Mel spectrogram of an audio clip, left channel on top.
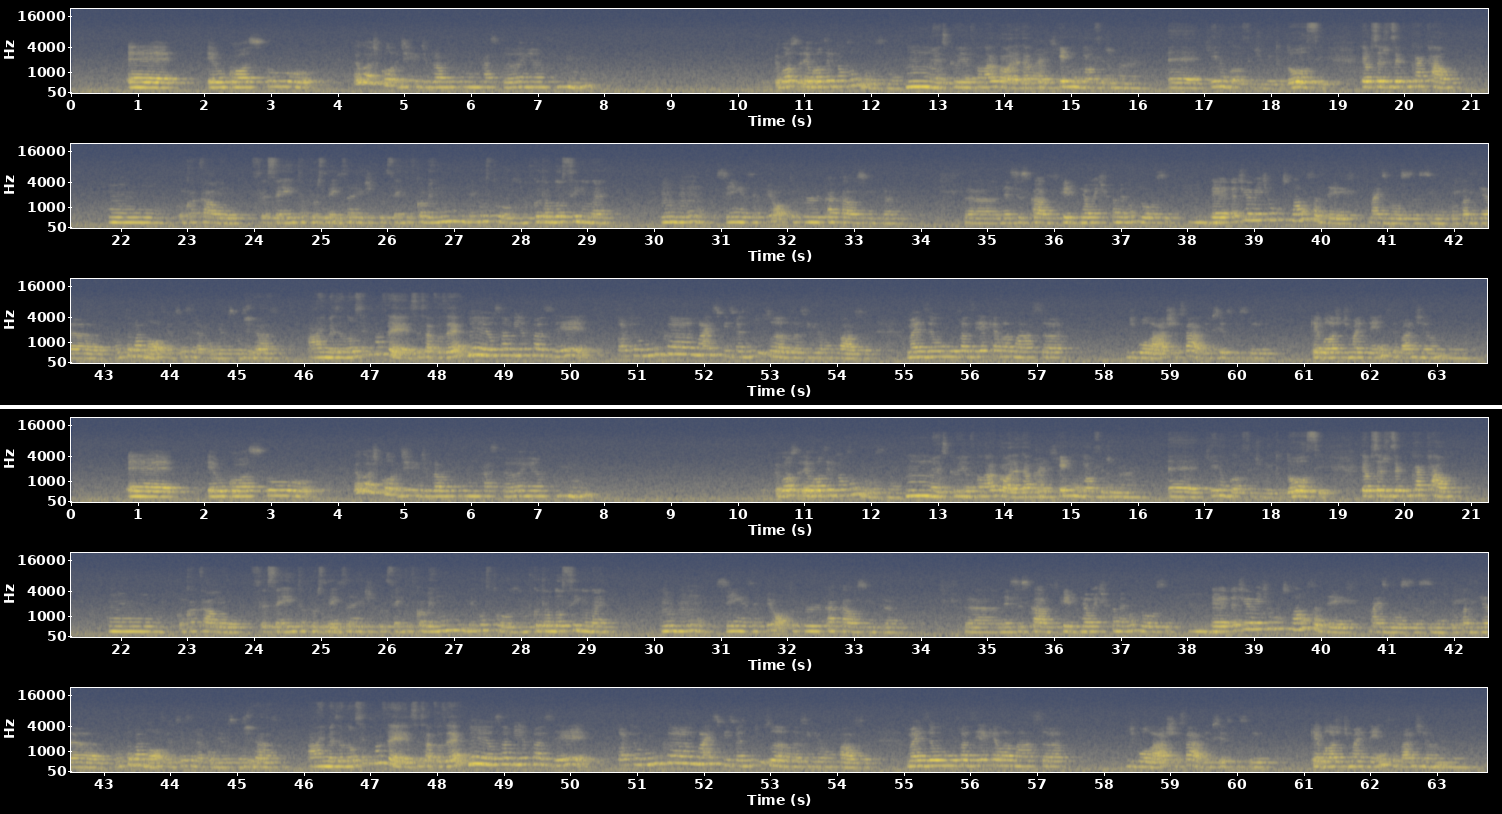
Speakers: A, on the left (about 65°); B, on the right (about 45°).
A: É, eu gosto. Eu gosto de, colo- de de brownie com castanha.
B: Uhum.
A: Eu gosto, eu gosto dele não tão doce, né?
B: Hum,
A: Eu
B: é
A: gosto
B: isso que
A: dele
B: eu ia falar agora. Dá
A: mais
B: para
A: chocolate,
B: quem não gosta
A: mais
B: de
A: amargo.
B: muito, é, quem não gosta de muito doce, tem a opção de fazer com cacau.
A: Hum,
B: Com cacau
A: é
B: sessenta por
A: interessante.
B: cento setenta por cento fica bem, bem gostoso. Não fica tão docinho, né?
A: Uhum, sim, eu sempre opto por cacau, assim, pra, pra nesses casos, que ele realmente fica menos doce.
B: Uhum.
A: É, antigamente eu costumava fazer mais doces, assim, tipo, eu fazia muita banoffee, não sei se você já comeu, se você
B: Já.
A: gosta.
B: Ai, mas eu não sei fazer. Você sabe fazer?
A: Meu, eu sabia fazer, só que eu nunca mais fiz, faz muitos anos, assim, que eu não faço. Mas eu fazia aquela massa de bolacha, sabe? Não
B: Sim.
A: sei se você quer bolacha de maisena, você bate
B: Uhum.
A: ela no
